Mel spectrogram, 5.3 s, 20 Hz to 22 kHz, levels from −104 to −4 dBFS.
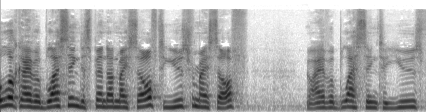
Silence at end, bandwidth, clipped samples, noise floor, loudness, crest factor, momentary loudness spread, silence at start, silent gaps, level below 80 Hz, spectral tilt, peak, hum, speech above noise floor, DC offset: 0.05 s; 16 kHz; under 0.1%; -59 dBFS; -23 LUFS; 20 dB; 10 LU; 0 s; none; -78 dBFS; -5 dB/octave; -2 dBFS; none; 37 dB; under 0.1%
